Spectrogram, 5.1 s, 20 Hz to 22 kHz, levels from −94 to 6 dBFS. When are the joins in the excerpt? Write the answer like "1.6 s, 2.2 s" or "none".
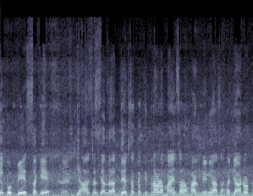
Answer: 1.7 s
